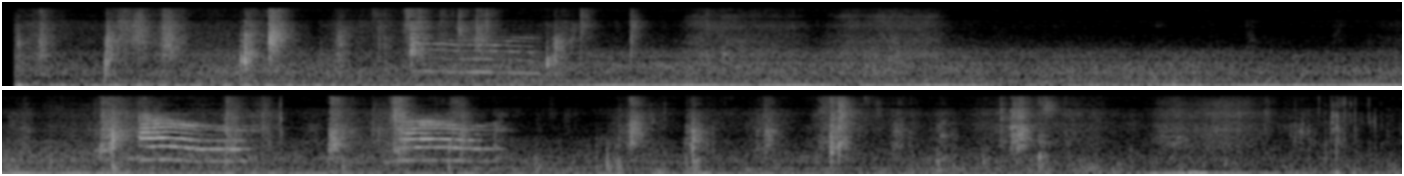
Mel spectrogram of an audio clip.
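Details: Indoor cat crying continually while wandering around a room; three drawn-out, slightly falling meows with rich harmonics, the middle two close together, amid quiet room sounds and a low hum.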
